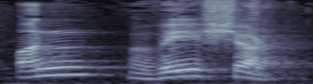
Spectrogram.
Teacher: यहाँ पे जो श है वो हमें मूर्धन्य श का प्रयोग करना है, ना कि इसके अतिरिक्त कोई और श।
